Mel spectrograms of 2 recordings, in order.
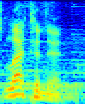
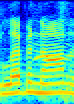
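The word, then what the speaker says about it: Lehtinen: No, it's Lettinen. – I know, but is it like Lebanon? It's Lebanon? – Like no, Bologna? It's Lettinen. Okay. That's the way it's pronounced.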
